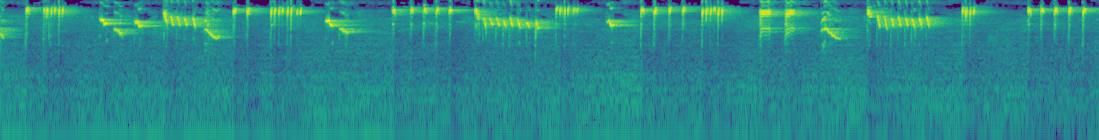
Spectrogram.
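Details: Energetic song of a caged brown-throated sunbird, known locally as konin, a pet bird said to imitate others. Piercing high chips, quick stuttering trills and downward-slurred whistles run in packed phrases almost without a break.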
